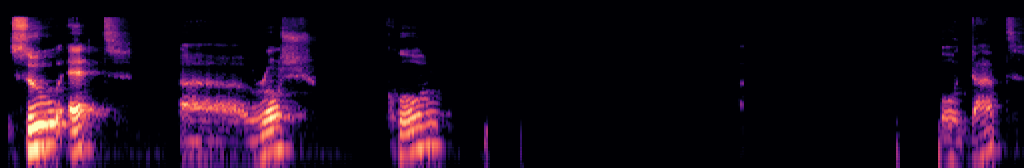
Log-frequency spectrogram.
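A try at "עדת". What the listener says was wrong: It's not an O, it's an A. Adat.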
